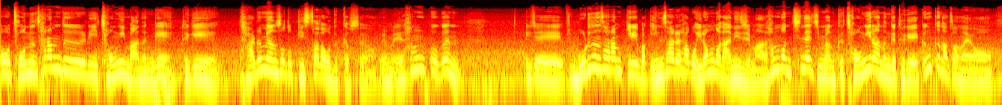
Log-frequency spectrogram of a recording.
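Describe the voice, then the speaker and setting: A woman speaks at a moderate pace with a medium pitch and very wide pitch swings. Her loudness stays very even, and background noise is noticeable. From South Korea. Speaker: content creator. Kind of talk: street interview answer.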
